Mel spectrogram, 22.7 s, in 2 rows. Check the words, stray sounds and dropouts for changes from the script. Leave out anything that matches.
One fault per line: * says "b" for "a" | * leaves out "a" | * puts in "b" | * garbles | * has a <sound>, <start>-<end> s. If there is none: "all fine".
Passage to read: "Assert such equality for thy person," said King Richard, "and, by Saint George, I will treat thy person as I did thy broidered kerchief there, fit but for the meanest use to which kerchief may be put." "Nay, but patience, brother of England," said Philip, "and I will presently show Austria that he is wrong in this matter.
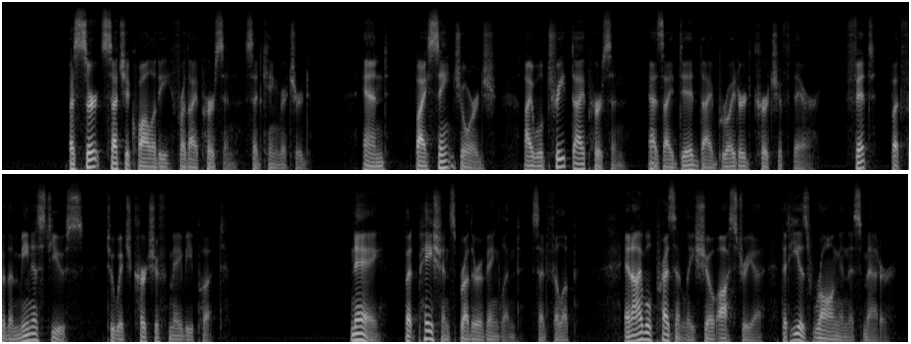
all fine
